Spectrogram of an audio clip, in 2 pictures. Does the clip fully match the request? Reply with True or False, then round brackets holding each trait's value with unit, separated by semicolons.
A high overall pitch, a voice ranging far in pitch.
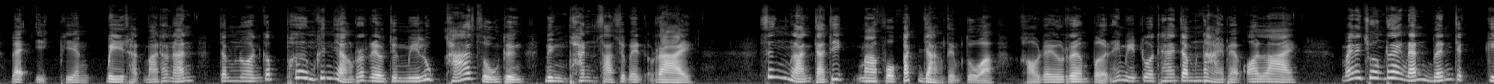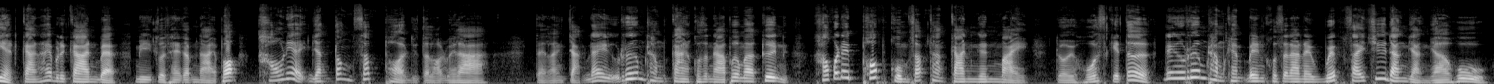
False (135 Hz; 7.7 semitones)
